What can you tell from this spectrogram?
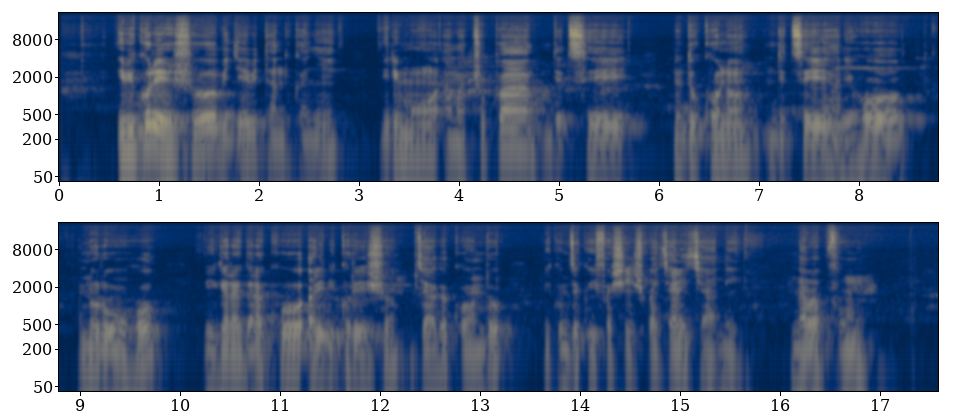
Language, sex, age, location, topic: Kinyarwanda, male, 18-24, Huye, health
